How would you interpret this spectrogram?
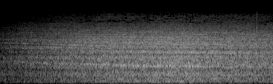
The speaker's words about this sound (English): Hundreds of people watched the last of the Boeing C-17 military cargo planes manufactured in Southern California take off from Long Beach yesterday.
